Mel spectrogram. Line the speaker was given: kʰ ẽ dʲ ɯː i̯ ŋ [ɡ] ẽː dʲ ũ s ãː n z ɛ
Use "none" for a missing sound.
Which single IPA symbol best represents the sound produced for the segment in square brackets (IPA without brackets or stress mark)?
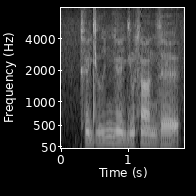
ɡ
